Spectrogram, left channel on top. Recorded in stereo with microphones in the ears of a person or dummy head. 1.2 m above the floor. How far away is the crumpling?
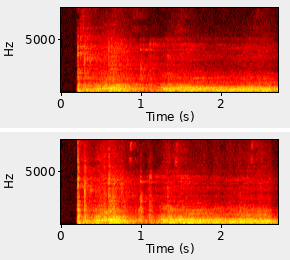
I don't hear crumpling.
